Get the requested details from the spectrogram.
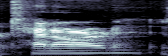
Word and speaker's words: Kennard: So Luke Kennard, or Kennard, is that how you say it? – Yes, and that is correct.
